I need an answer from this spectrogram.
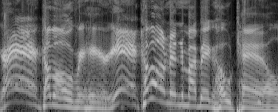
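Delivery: put-on old Southern tycoon voice. Retelling a theme park hotel host's greeting: old Southern business tycoon voice. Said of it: "old Southern, like, business tycoon guy".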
